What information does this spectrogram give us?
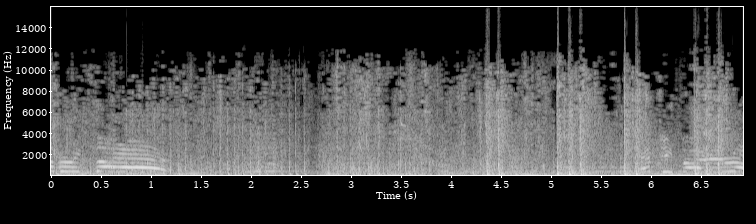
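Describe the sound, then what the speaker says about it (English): Machine gun fire in the Call of Duty: WWII video game, with rapid automatic bursts and sharp shots that grow louder toward the end, mixed with shouted voices and battle noise. "MG fire erupted!"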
